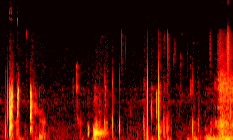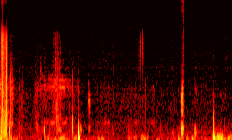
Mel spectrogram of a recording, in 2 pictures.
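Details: Irregular low gurgles, squelches and bubbling rumbles with quiet gaps: stomach rumbling (bowel sounds) in a person with diarrhea and flatulence.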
